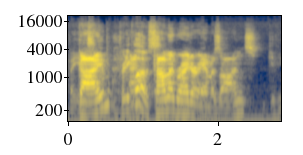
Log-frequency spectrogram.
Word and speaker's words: Gaim: It's pronounced Gaim, but yes. Gaim.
